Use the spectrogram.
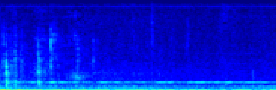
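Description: household object, dice being rolled

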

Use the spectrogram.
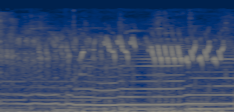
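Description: bird, wren singing

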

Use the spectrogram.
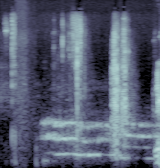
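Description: animal, dog snoring

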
